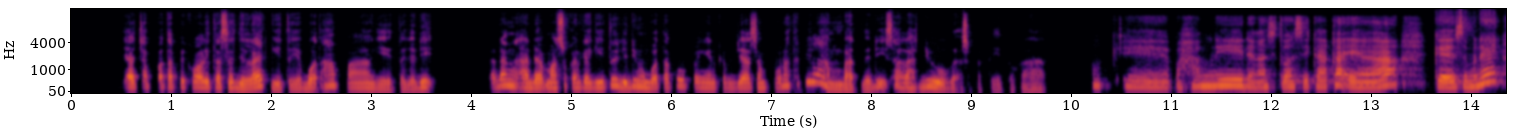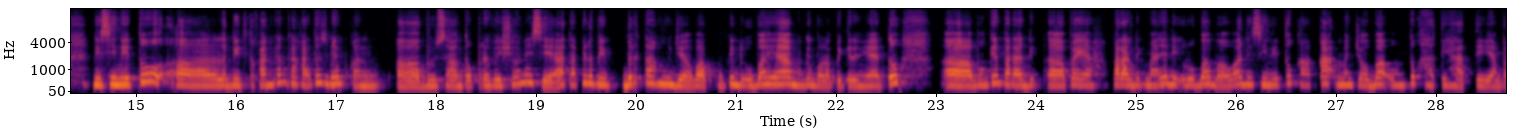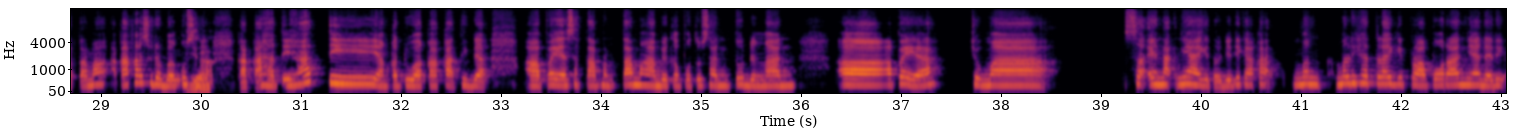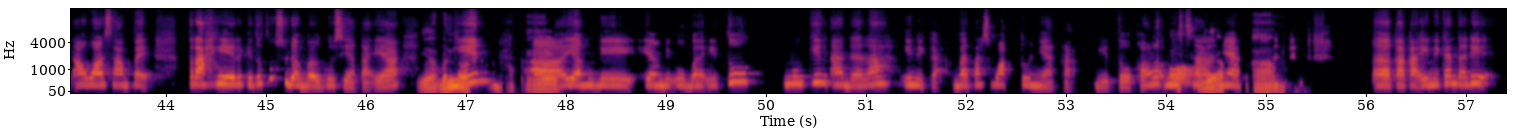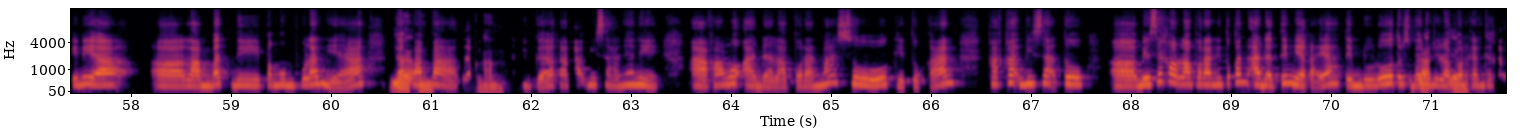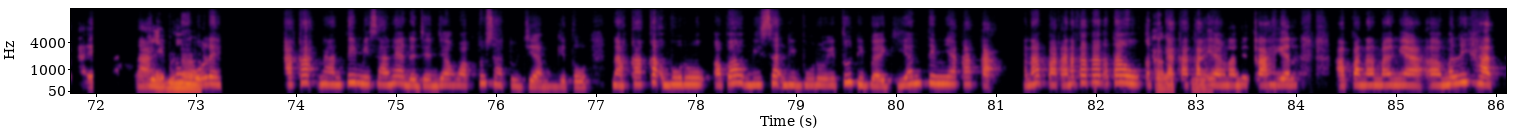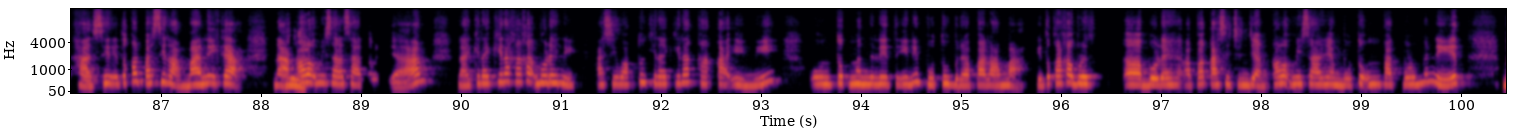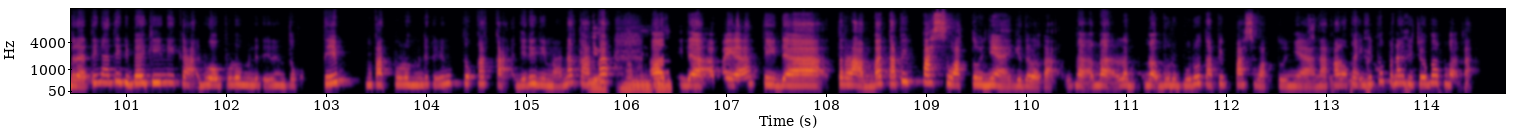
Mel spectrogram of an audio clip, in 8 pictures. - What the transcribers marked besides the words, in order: other background noise; unintelligible speech
- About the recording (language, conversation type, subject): Indonesian, advice, Bagaimana cara mengatasi perfeksionisme yang menghalangi pengambilan keputusan?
